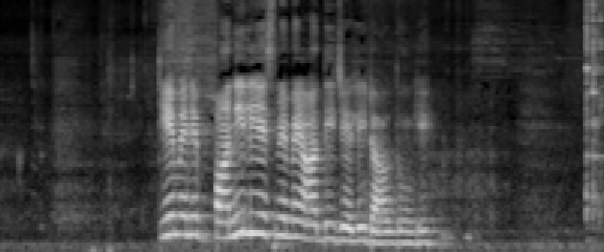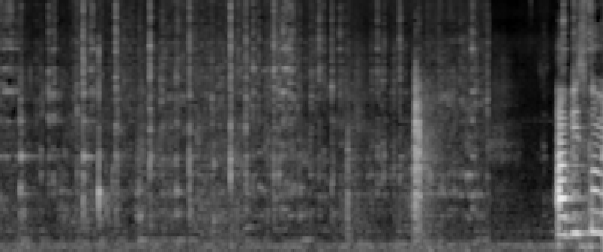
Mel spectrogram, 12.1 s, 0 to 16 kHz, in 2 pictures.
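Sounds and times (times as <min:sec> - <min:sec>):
whisk scraping glass bowl: 0:05.8 - 0:11.0.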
